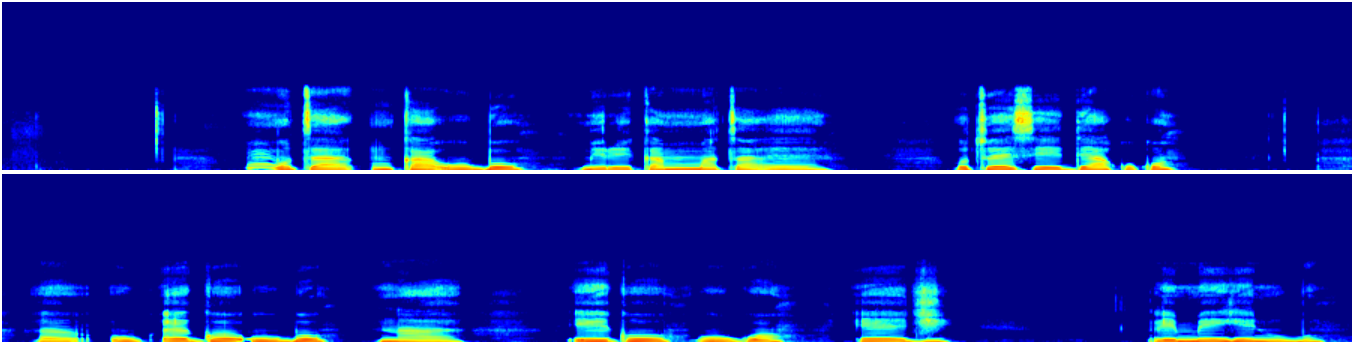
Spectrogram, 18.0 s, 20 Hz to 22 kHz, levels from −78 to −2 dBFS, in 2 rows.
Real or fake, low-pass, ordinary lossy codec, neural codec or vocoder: real; 10.8 kHz; none; none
